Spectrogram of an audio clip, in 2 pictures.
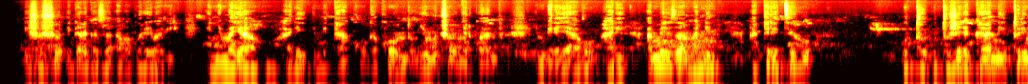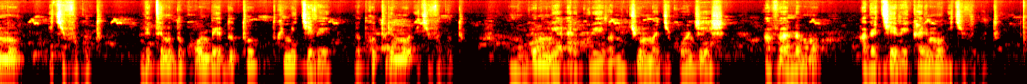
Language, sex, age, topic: Kinyarwanda, male, 18-24, finance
